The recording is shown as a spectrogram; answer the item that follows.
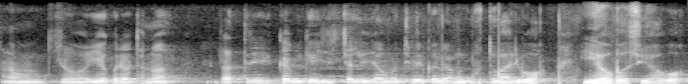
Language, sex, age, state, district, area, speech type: Odia, male, 18-30, Odisha, Puri, urban, spontaneous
